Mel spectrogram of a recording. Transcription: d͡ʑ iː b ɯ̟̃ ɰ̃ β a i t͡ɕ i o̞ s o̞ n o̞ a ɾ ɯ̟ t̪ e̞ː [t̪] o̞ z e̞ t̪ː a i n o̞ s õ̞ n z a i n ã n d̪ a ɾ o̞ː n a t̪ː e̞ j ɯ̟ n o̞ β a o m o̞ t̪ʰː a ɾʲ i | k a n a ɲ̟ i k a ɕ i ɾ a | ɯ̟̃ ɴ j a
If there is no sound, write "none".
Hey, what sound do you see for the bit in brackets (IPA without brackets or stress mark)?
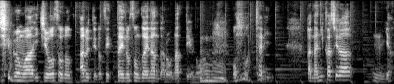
d̪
